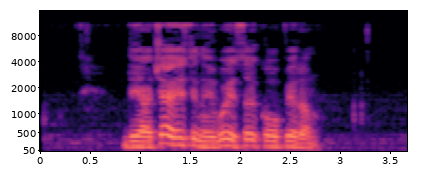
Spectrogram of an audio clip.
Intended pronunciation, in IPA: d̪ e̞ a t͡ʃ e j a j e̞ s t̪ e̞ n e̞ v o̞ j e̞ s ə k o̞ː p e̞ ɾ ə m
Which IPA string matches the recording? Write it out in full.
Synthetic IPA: d̪ e̞ a t͡ʃ e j a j e̞ s t̪ e̞ n e̞ v o̞ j e̞ s ə k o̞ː p e̞ ɾ ə m

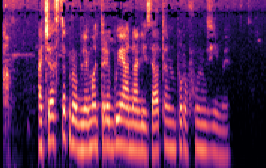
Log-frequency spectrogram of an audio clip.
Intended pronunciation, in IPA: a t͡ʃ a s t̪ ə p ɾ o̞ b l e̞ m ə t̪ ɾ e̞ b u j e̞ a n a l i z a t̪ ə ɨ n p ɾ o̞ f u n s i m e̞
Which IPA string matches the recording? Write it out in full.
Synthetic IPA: a t͡ʃ a s t̪ ə p ɾ o̞ b l e̞ m ə t̪ ɾ e̞ b u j e̞ a n a l i z a t̪ ə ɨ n p ɾ o̞ f u n z i m e̞

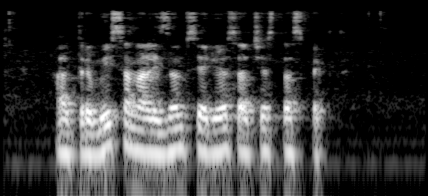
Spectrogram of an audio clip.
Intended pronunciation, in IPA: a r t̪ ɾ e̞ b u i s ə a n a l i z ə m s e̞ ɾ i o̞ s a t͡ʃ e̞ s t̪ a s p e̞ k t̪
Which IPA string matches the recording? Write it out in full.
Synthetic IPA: a r t̪ ɾ e̞ b u i s ə a n a l i z ə m s e̞ ɾ i o̞ s a t͡ʃ e̞ s t̪ a s p e̞ k t̪

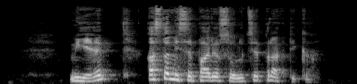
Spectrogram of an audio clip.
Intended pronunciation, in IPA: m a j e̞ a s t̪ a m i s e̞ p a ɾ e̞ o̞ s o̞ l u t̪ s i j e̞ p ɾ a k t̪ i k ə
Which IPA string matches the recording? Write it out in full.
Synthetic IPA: m i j e̞ a s t̪ a m i s e̞ p a ɾ e̞ o̞ s o̞ l u t̪ s i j e̞ p ɾ a k t̪ i k ə

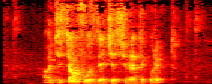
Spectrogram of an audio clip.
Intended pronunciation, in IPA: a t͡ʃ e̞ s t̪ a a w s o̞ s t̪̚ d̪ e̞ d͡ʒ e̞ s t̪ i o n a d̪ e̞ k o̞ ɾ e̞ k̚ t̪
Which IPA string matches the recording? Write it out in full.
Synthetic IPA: a t͡ʃ e̞ s t̪ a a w f o̞ s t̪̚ d̪ e̞ d͡ʒ e̞ s t̪ i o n a t̪ e̞ k o̞ ɾ e̞ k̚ t̪

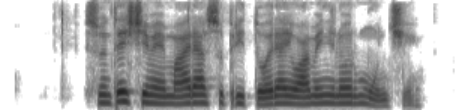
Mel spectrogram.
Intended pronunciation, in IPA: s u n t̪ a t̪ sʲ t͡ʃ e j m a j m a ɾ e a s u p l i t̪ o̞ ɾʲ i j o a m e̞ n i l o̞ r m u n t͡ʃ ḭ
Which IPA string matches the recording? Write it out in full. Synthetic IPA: s u n t̪ e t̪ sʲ t͡ʃ e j m a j m a ɾ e a s u p ɾ i t̪ o̞ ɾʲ a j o a m e̞ n i l o̞ r m u n t͡ʃ ḭ

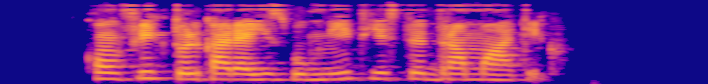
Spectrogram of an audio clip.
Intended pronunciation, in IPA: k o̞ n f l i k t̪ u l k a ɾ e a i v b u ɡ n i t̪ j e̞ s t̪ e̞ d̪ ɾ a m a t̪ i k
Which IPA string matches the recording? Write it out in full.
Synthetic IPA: k o̞ n f l i k t̪ u l k a ɾ e a i z b u ɡ n i t̪ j e̞ s t̪ e̞ d̪ ɾ a m a t̪ i k

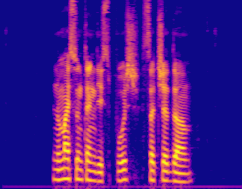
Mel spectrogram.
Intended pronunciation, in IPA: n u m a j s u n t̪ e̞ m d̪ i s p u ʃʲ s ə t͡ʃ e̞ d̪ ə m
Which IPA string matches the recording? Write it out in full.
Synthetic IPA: n u m a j s u n t̪ e̞ m d̪ i s p u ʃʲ s ə t͡ʃ e̞ d̪ ə m

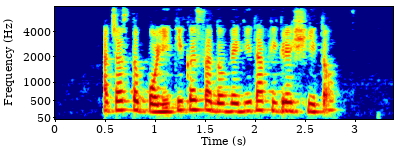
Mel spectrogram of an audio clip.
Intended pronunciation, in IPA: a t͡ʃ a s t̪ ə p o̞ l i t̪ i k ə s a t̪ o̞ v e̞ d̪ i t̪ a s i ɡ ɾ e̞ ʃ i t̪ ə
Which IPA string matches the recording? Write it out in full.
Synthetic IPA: a t͡ʃ a s t̪ ə p o̞ l i t̪ i k ə s a d̪ o̞ v e̞ d̪ i t̪ a f i ɡ ɾ e̞ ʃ i t̪ ə

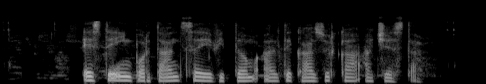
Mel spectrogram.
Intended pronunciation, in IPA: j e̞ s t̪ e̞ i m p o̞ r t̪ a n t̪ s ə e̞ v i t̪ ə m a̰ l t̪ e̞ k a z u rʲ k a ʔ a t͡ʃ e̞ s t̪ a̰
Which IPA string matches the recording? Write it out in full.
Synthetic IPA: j e̞ s t̪ e̞ i m p o̞ r t̪ a n t̪ s ə e̞ v i t̪ ə m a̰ l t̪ e̞ k a z u rʲ k a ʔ a t͡ʃ e̞ s t̪ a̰

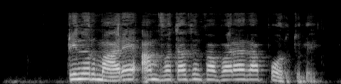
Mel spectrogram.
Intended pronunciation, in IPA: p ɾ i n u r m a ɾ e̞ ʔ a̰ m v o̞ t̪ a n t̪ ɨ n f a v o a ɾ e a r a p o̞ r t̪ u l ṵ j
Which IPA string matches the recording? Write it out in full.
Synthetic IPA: p ɾ i n u r m a ɾ e̞ ʔ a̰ m v o̞ t̪ a t̪ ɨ n f a v o a ɾ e a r a p o̞ r t̪ u l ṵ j

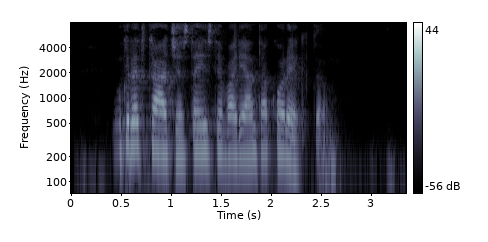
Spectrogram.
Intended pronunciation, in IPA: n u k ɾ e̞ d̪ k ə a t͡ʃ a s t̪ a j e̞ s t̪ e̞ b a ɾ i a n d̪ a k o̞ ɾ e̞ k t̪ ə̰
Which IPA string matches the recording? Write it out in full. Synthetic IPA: n u k ɾ e̞ d̪ k ə a t͡ʃ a s t̪ a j e̞ s t̪ e̞ v a ɾ i a n t̪ a k o̞ ɾ e̞ k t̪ ə̰

